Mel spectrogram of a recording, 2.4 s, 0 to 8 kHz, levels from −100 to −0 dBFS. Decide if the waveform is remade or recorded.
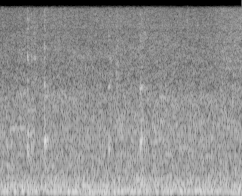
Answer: recorded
